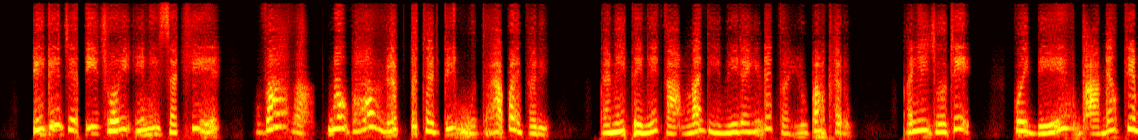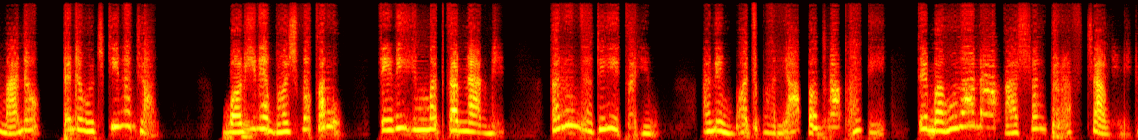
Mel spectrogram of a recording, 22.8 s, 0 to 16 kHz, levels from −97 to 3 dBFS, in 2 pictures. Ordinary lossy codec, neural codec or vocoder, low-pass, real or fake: none; codec, 44.1 kHz, 0.9 kbps, DAC; 14.4 kHz; fake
